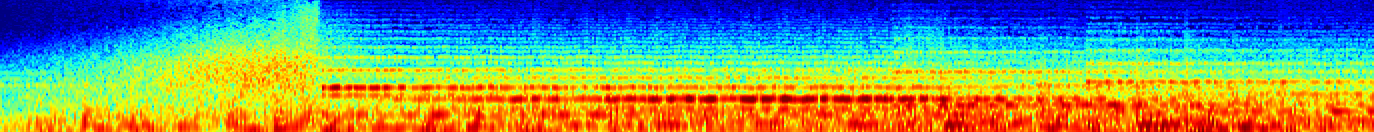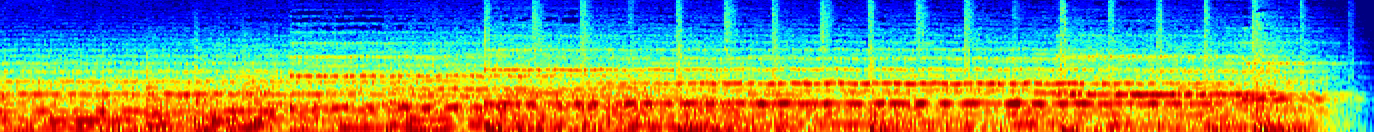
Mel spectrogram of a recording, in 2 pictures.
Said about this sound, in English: And then the panic layer starts to come in, and that's the dark bass sound and the percussion and some other synths that are a lot more intense sounding. Okay, so that sounds like this.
